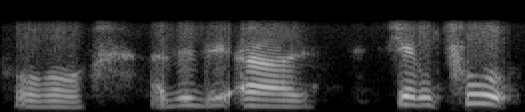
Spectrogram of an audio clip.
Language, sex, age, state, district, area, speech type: Manipuri, female, 60+, Manipur, Imphal East, rural, conversation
